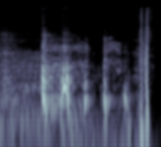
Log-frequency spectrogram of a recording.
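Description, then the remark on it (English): A series of harsh coughs, several bursts in quick succession with a sharp, loud final cough, and no speech. “Oh boy, these coughs are coming in loud and clear.”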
